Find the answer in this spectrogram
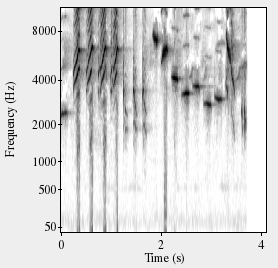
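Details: Male Little Pied Flycatcher singing in full voice as a lure to raise arousal and aggression in other flycatchers: four rapid sharp rising notes, then short slurred chirps and a run of thin high whistles, on a clean, quiet background.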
